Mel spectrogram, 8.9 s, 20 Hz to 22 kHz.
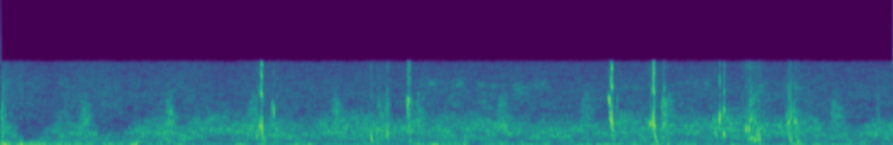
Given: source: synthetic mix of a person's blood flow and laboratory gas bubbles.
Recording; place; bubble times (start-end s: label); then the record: Doppler ultrasound of blood flow; subclavian vein
2.51-2.80 s: bubbles
3.68-3.93 s: bubbles
4.05-4.13 s: bubbles
6.06-6.18 s: bubbles
6.46-6.72 s: bubbles
7.07-7.26 s: bubbles
7.41-7.64 s: bubbles
7.83-8.03 s: bubbles
From the record:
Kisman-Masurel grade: 123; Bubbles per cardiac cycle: 1 to 2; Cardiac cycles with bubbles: 10 to 50%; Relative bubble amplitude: loud (0.450 to 0.775); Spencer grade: 2 (many but less than half of the cardiac periods contain bubble signals, singularly or in groups); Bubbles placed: anywhere in the cardiac cycle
